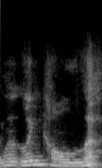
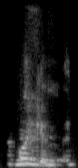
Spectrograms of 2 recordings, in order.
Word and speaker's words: Lincoln: You know, he lost most of his accent, but whenever he said Lincoln, he always pronounced the second L. It's like Lincoln. It's like, that's the one thing, like, I was like, you know, Dad, it's Lincoln.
